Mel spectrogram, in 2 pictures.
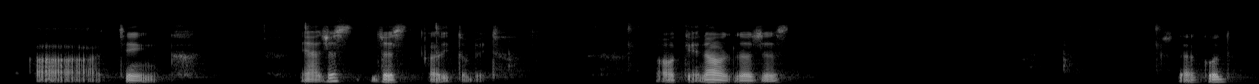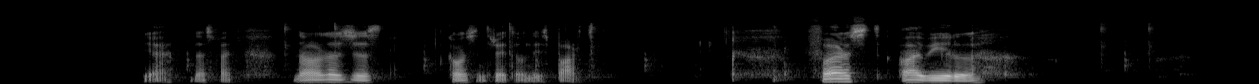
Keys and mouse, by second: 3.9 z, 5.9 Tab, 10.8 Tab, 11.5-14.0 middle drag, 14.5 Tab, 14.5 middle click, 15.8 middle click, 18.2 a, 21.1-24.2 middle drag.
